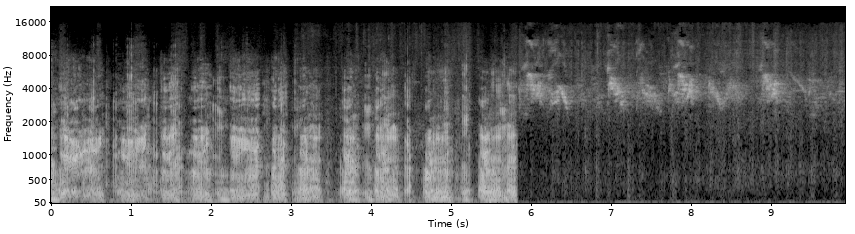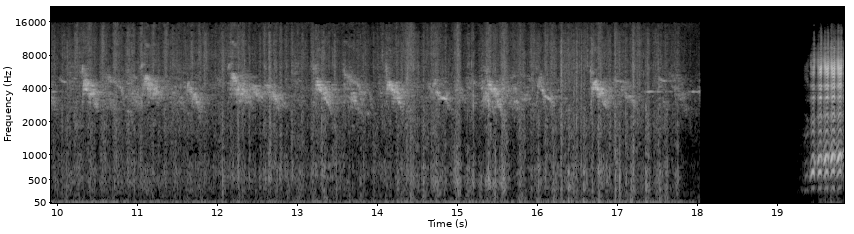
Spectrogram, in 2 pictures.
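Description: An animal grunting in quick, loud succession for about six seconds. The grunts give way to a string of short, high, falling chirps, about two a second. A brief pitched call sounds right at the end after a short gap.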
